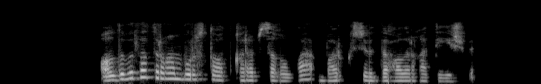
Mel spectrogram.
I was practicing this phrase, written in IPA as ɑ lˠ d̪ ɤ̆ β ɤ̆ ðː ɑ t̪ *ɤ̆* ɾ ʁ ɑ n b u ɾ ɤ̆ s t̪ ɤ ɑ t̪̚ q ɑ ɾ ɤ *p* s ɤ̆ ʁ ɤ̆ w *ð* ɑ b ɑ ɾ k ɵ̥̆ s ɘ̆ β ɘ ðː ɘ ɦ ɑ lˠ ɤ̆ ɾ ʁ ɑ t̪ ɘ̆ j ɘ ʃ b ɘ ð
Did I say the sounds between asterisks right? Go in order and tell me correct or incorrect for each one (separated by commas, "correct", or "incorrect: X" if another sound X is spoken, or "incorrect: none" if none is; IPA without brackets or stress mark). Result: incorrect: ŏ, correct, incorrect: ʁ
